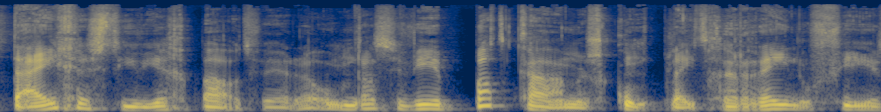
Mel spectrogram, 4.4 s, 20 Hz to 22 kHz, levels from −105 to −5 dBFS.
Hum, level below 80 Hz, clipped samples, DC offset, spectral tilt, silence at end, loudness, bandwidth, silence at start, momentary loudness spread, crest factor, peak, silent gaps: none; -78 dBFS; under 0.1%; under 0.1%; -4.5 dB/octave; 0 s; -27 LUFS; 18 kHz; 0.05 s; 6 LU; 20 dB; -6 dBFS; none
